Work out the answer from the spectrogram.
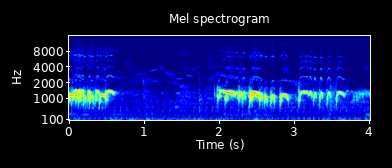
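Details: Lively zebra dove singing with varied tones: a brief rolling coo burst, a pause, then a longer run of bubbly trilled coo notes falling slightly in pitch, ending in a soft drawn-out note.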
